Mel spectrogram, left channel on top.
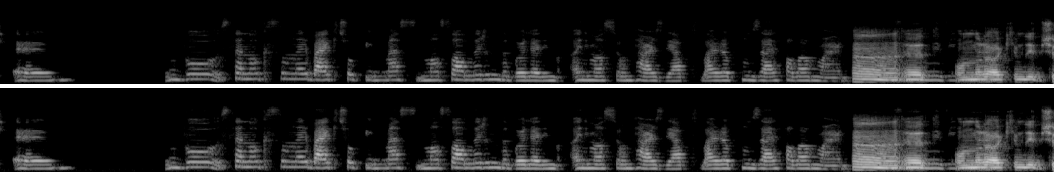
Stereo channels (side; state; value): left; quieter; 4.2 dB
